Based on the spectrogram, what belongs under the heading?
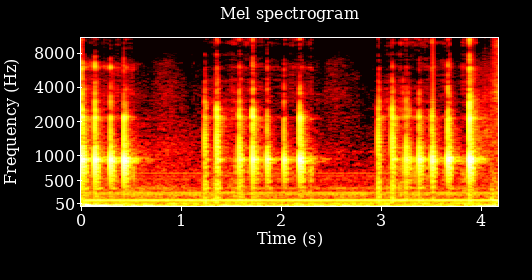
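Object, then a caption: Small carved wooden frog rasp. A small, hollow, carved wooden frog guiro is held in one hand and struck and scraped along its ridged back with a wooden stick. Short, dry, woody taps with a pitched knock near 930 Hz die away almost instantly. They come in three quick clusters separated by pauses, over a steady low hum.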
